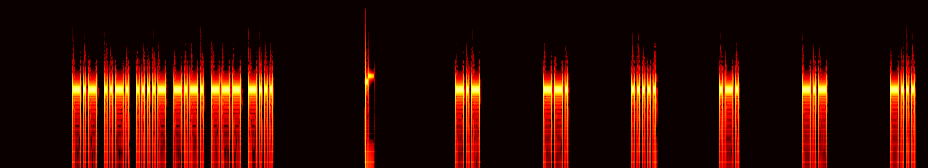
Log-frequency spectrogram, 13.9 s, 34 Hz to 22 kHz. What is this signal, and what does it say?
Morse code, heard as a keyed tone, about 30 wpm, spaced as for 13 wpm, 700 Hz. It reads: KF4COB KG5RKB
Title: USA Call Signs - 6 Characters - 8x Character Spacing - 30wpm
